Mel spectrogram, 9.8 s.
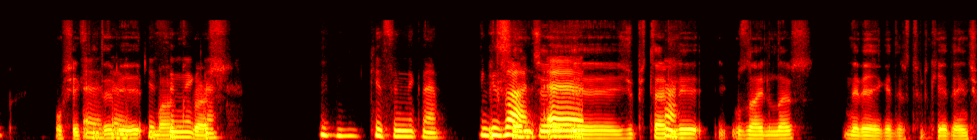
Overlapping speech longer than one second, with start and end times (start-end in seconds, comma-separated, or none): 0.8-2.2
